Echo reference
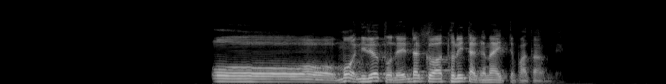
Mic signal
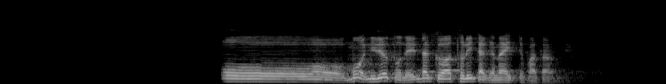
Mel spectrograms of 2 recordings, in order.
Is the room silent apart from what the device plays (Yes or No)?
Yes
